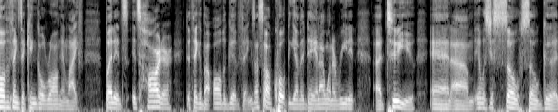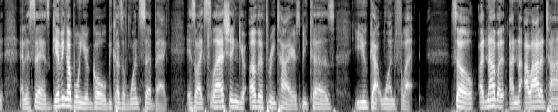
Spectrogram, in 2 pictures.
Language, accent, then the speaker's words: English; Baltimore, Maryland, United States; here in my hometown, currently in Baltimore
